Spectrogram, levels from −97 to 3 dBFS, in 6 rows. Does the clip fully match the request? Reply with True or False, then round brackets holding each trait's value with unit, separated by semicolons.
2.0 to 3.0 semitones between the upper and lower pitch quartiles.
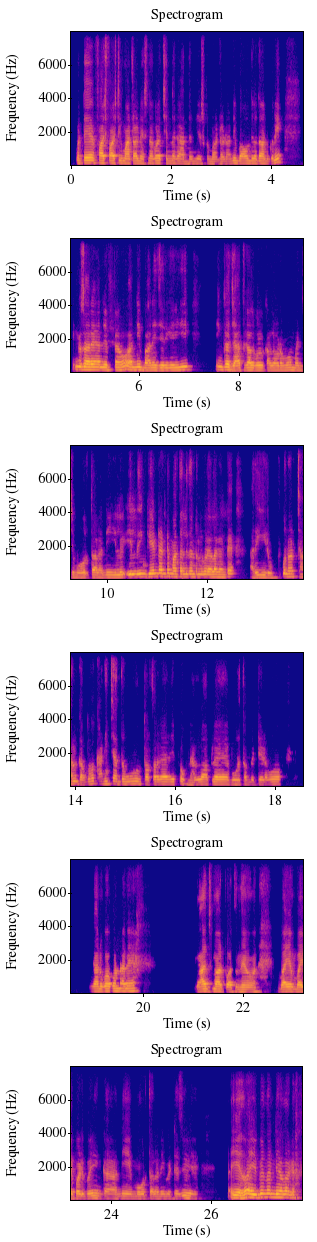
True (2.4 semitones)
